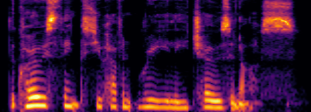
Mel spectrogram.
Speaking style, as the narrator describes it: she mumbled

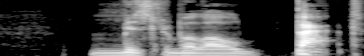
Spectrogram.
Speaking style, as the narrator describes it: said Ron bitterly

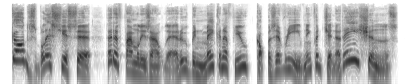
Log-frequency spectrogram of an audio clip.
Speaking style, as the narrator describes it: said Shady happily

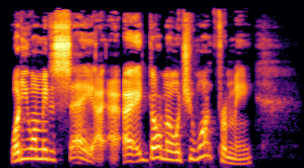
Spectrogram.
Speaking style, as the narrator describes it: Matthew's analytical autistic brain is overwhelmed by the question, and he stammers

